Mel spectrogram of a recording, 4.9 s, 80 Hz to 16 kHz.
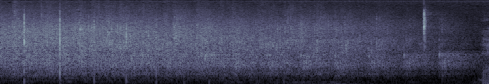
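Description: A Korean church congregation at Gimhae Jeil Church gives the choir a round of applause during the 95th-anniversary Sunday service, a dense patter of clapping that holds steady and then tapers off at the end.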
